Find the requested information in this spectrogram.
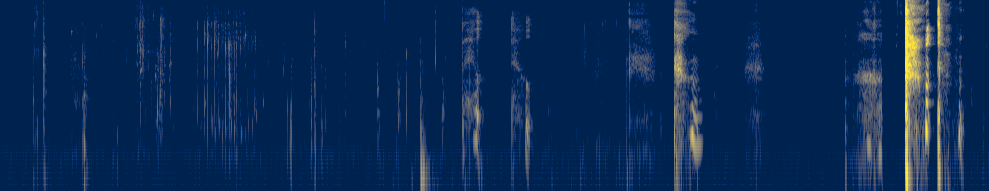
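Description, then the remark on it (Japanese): A few quiet, scattered mouth noises, then a sudden burst of several sharp coughs in quick succession near the end, from a very dry throat, followed by silence. “ごめんなさい、咳しちゃった。カラカラしすぎちゃって。”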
